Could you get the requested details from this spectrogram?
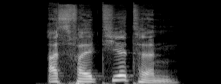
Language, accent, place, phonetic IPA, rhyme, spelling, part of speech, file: German, Germany, Berlin, [asfalˈtiːɐ̯tn̩], -iːɐ̯tn̩, asphaltierten, adjective / verb, De-asphaltierten.ogg
- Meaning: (verb) inflection of asphaltiert: 1. strong genitive masculine/neuter singular 2. weak/mixed genitive/dative all-gender singular 3. strong/weak/mixed accusative masculine singular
